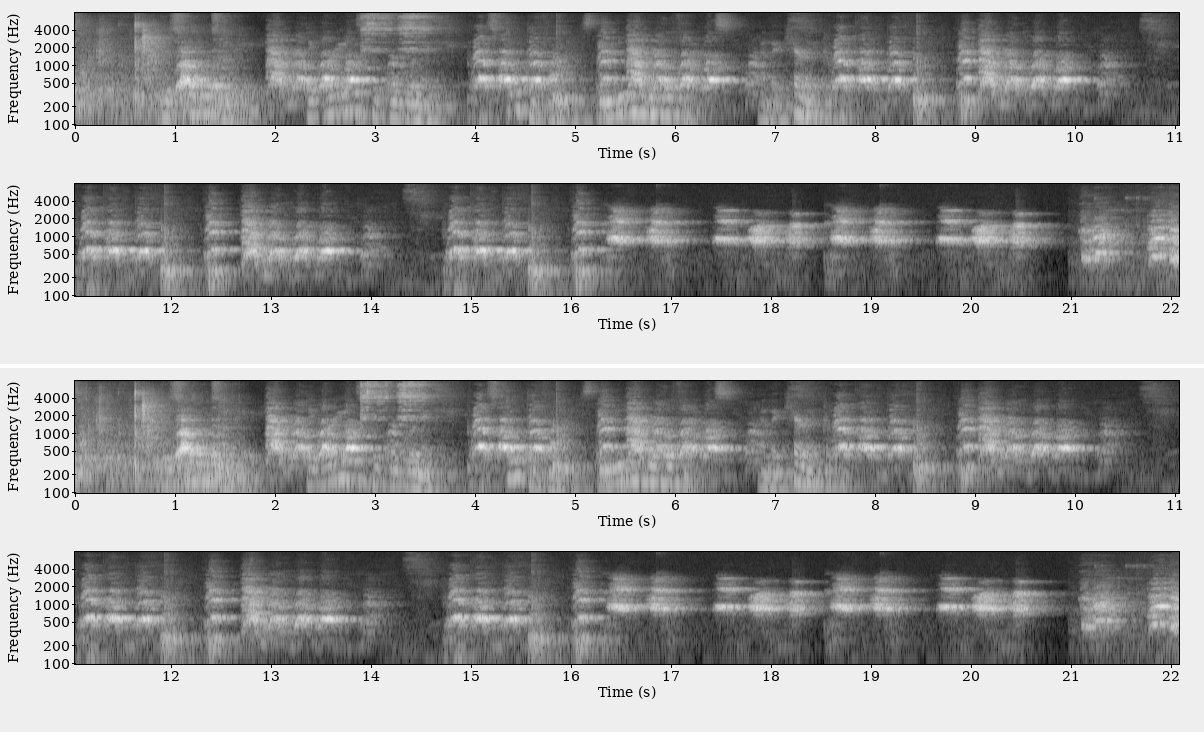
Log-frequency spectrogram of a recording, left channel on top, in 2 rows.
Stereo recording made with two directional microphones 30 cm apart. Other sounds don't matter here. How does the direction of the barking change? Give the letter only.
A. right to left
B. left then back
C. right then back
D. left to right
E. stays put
A.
